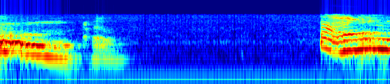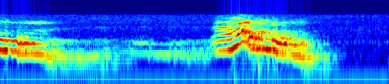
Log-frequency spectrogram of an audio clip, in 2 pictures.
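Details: Alaskan Malamute making woo-woo vocalizations: a wavering moan, then two rising, yodelling howls that bend upward and slide down, each about a second long, separated by a low grumbling tail.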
